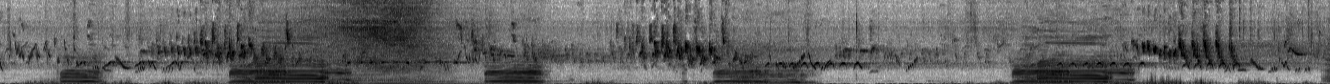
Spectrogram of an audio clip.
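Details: Herd of cows being led home along a rural village path after grazing on green grass, mooing repeatedly: five long harmonic moos spread through the stretch, with chirping birds in the background and footsteps or hoof sounds between calls.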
